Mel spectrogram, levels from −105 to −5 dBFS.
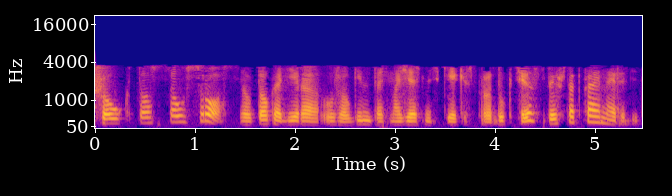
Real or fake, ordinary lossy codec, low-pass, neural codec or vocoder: real; MP3, 24 kbps; 3.6 kHz; none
